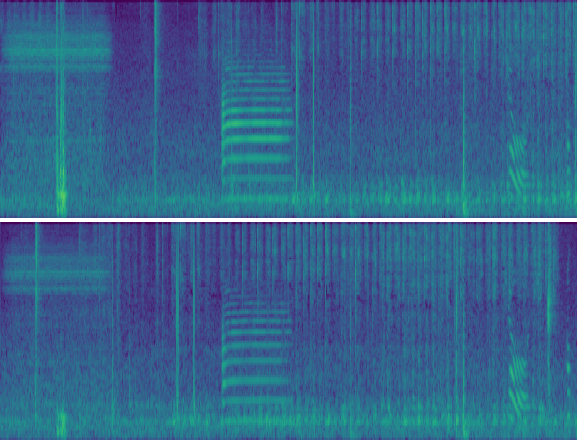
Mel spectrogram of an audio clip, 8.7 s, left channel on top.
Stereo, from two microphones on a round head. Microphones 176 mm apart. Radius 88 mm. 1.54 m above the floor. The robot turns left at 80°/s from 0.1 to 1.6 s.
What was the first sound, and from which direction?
A trumpet, 50° left (ahead or behind).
